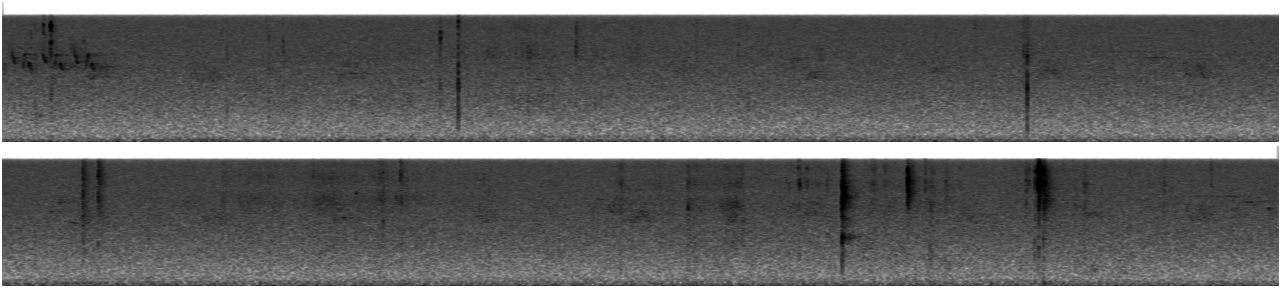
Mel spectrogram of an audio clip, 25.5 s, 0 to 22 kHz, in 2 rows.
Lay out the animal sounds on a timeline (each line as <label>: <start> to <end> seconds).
Ovenbird (Seiurus aurocapilla): 0.0 to 1.3 seconds
Red-eyed Vireo (Vireo olivaceus): 0.0 to 5.8 seconds
Red-eyed Vireo (Vireo olivaceus): 14.9 to 20.5 seconds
